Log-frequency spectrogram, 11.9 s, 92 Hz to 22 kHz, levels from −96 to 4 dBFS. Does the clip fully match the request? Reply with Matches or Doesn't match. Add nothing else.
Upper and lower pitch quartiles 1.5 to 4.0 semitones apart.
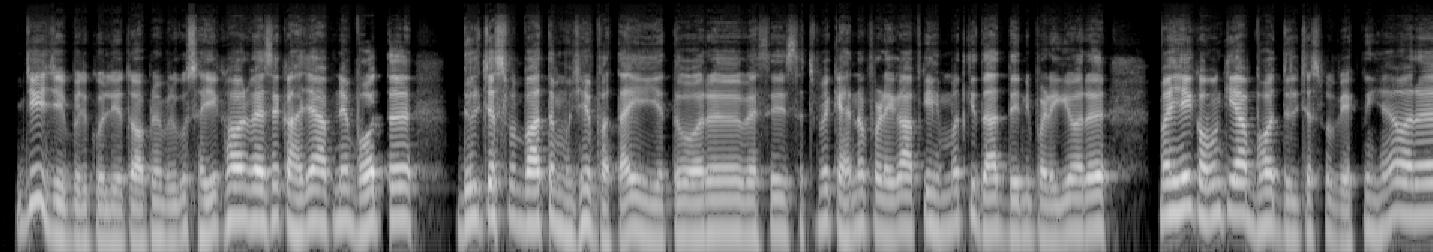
Doesn't match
